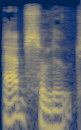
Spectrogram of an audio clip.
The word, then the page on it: absolute: American English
